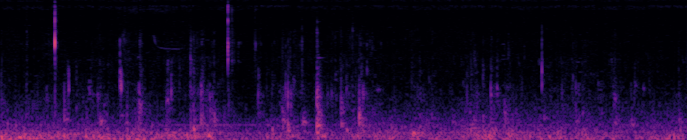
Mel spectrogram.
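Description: Low wind rumble on the microphone, with scattered light taps and splashes of choppy water against the side of a small boat.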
